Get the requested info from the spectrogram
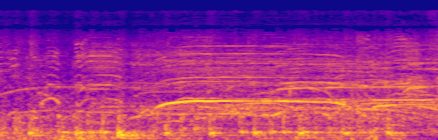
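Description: Crowd of spectators cheering and shouting, many high voices overlapping, with one long high-pitched shout held for about two seconds midway through.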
